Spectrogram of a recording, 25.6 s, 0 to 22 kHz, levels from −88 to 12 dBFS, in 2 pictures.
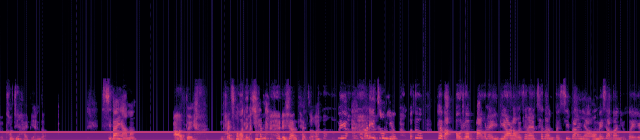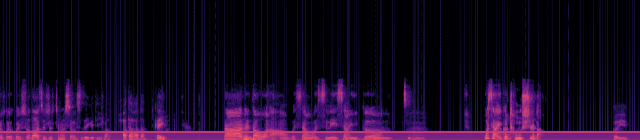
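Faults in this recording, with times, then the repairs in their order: mains buzz 50 Hz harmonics 26 −35 dBFS
surface crackle 33 per second −38 dBFS
whistle 1,300 Hz −36 dBFS
0:21.08: click −13 dBFS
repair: click removal
notch filter 1,300 Hz, Q 30
hum removal 50 Hz, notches 26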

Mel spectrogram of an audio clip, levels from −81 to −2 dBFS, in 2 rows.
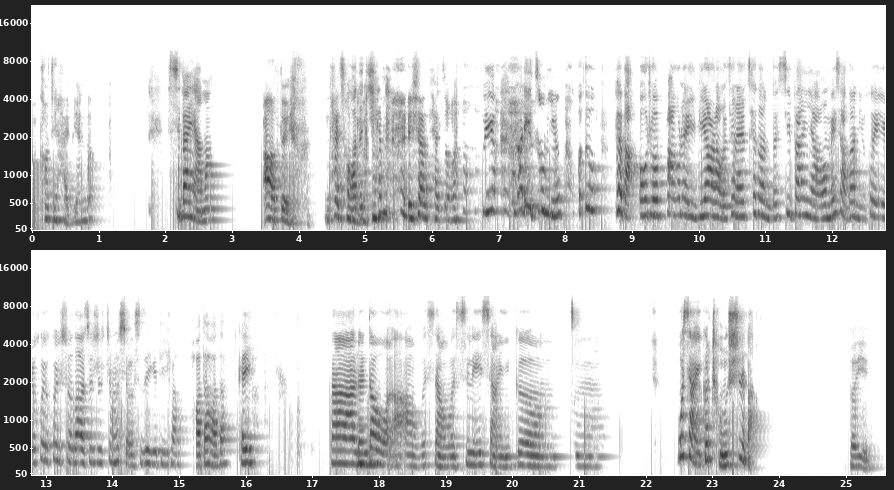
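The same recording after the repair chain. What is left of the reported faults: none of them is left

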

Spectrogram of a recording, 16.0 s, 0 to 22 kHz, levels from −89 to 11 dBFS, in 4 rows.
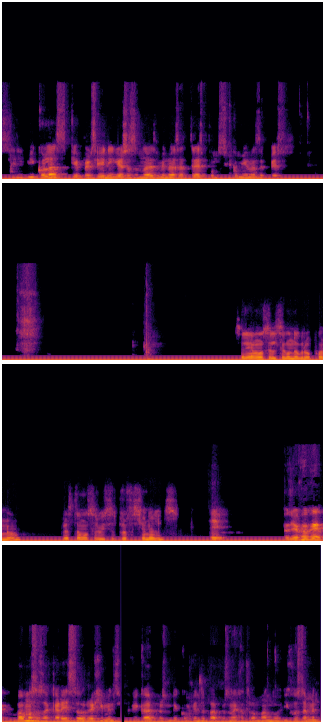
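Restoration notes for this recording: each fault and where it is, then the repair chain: mains buzz 60 Hz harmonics 9 −27 dBFS
0:13.53–0:13.58: drop-out 46 ms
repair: hum removal 60 Hz, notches 9
repair the gap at 0:13.53, 46 ms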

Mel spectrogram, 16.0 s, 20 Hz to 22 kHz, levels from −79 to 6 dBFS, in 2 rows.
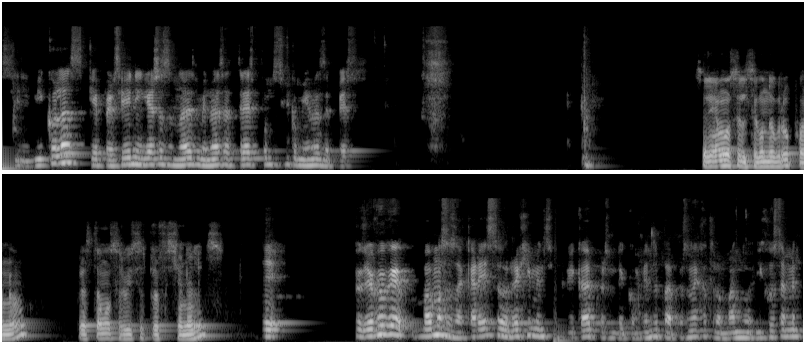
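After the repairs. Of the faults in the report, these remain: none of them is left

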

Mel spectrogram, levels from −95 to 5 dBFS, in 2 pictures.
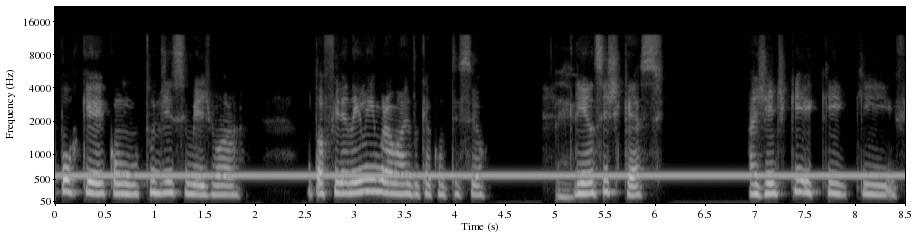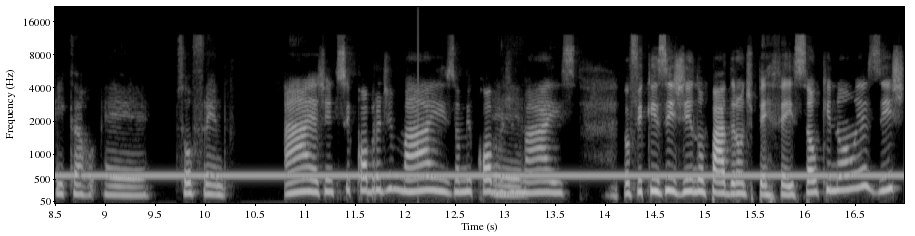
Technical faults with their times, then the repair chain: whistle 570 Hz −34 dBFS
0:12.13: click −14 dBFS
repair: click removal
notch filter 570 Hz, Q 30

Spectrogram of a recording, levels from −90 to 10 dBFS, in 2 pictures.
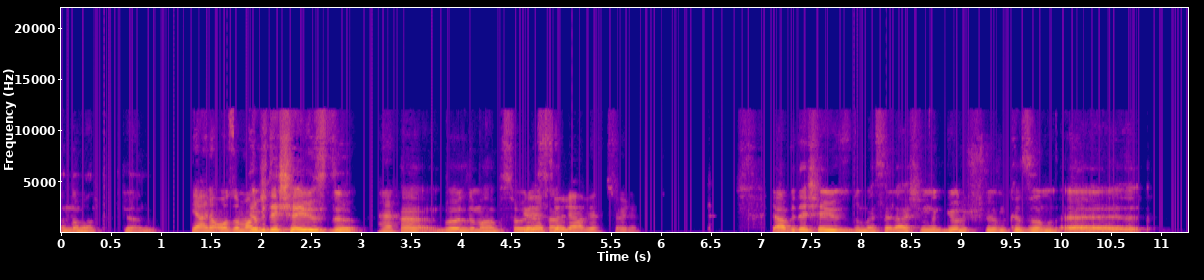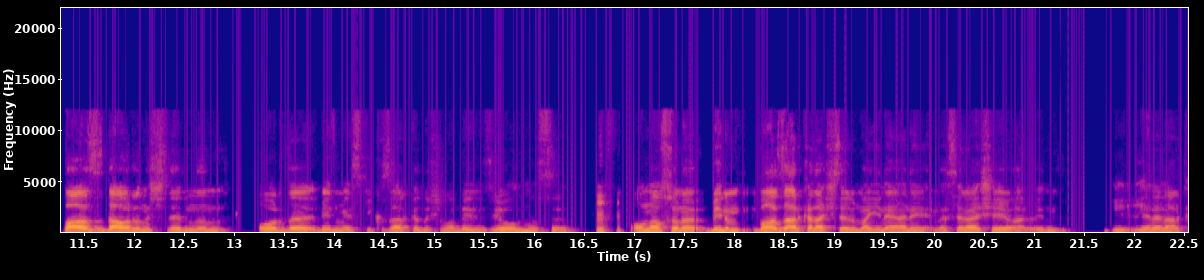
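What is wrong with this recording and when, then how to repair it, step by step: surface crackle 24 per second −26 dBFS
0:17.60–0:17.62: drop-out 16 ms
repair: click removal
repair the gap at 0:17.60, 16 ms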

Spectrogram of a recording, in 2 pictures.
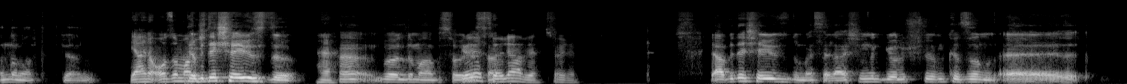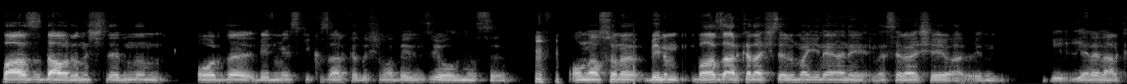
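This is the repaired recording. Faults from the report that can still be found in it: none of them is left

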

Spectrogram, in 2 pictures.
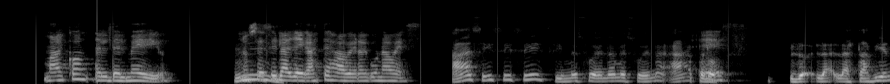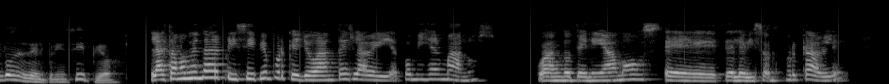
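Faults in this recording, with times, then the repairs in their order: scratch tick 78 rpm −21 dBFS
0:00.97: click −11 dBFS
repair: click removal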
